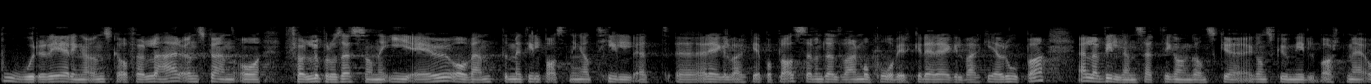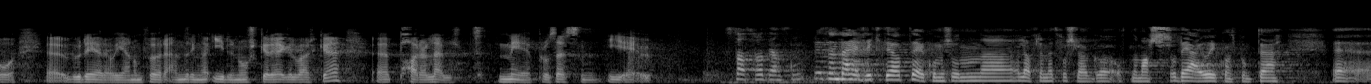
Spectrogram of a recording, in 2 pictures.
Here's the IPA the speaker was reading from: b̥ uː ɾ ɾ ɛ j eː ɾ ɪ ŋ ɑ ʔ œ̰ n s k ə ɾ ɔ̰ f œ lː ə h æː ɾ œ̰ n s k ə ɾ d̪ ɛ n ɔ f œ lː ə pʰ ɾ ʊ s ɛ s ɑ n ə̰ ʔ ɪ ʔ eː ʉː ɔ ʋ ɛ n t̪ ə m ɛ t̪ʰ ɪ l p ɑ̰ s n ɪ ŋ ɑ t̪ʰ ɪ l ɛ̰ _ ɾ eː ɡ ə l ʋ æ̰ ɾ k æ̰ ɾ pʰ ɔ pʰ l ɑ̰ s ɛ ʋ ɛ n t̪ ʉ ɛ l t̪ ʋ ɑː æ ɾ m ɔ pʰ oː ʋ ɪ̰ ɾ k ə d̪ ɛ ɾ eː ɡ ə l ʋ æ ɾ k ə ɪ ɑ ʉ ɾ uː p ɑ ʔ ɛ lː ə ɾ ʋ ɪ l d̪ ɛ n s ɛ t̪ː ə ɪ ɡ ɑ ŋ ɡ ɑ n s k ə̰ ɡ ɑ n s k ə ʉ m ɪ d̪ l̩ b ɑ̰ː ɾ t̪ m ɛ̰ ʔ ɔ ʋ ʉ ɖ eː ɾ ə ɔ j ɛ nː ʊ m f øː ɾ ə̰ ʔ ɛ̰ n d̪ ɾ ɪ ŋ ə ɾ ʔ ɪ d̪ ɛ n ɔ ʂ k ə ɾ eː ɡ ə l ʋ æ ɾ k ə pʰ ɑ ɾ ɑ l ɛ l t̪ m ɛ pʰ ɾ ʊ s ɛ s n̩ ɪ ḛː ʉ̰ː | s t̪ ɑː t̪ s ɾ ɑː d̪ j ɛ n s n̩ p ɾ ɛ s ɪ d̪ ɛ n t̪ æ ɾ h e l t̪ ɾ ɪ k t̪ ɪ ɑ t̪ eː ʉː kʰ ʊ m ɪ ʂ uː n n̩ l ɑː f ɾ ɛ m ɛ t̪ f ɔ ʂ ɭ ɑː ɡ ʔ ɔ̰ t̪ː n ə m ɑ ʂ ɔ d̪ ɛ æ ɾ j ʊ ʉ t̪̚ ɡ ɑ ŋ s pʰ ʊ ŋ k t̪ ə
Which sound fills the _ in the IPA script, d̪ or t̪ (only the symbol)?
t̪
